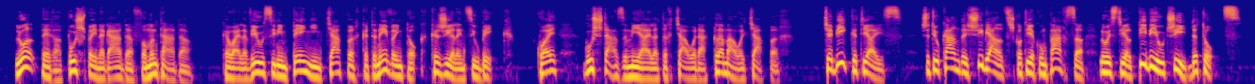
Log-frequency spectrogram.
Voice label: Idiom SURSILVAN; rätoromanischen Sprache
